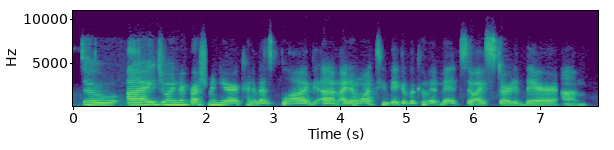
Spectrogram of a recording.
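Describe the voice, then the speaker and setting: A woman's unremarkable speaking voice, fairly high in pitch, fairly slow and fairly even in intonation, with hardly any pauses. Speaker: education reporter. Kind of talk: panel discussion.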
